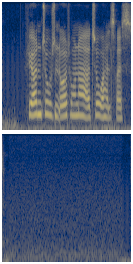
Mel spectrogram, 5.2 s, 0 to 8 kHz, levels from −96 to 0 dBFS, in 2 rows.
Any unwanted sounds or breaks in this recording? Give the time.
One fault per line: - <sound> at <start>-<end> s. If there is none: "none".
none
